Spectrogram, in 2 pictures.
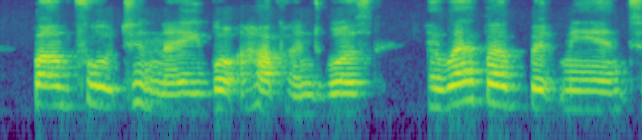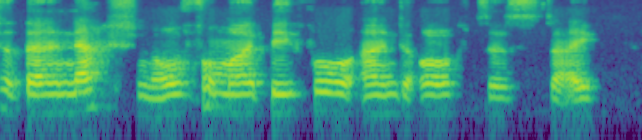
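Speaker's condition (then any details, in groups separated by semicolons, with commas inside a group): Motor neurone disease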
